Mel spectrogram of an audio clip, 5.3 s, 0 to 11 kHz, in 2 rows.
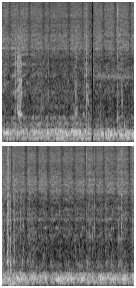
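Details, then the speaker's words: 2011 Ford F-250 with a swapped-in 2015 6.7L Powerstroke that won't restart. Continuous buzzing hum with rattly chatter at key-on that never stops, and no start or codes. Faulty plug on top of the fuel pump; the MAF was also installed backward. "This is gonna be like the 10th time, 20th time probably, cycling this fuel thing, and it won't quit making that noise, and it will not start."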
